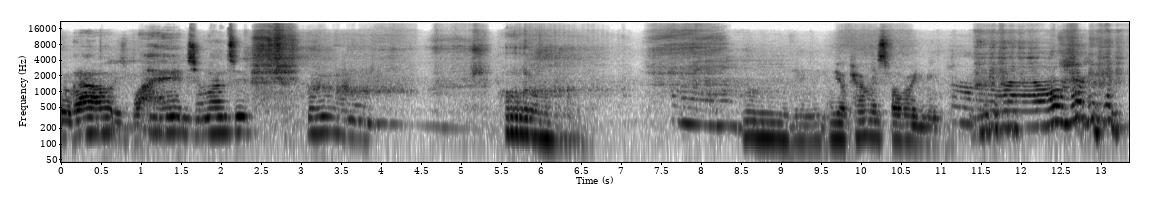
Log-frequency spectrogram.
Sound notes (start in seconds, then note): 5.3 breathing deeply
